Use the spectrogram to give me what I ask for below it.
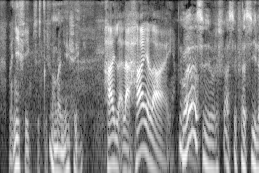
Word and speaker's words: Jai Alai: La High Ally. Ouais, c'est assez facile à prononcer. Et donc, High Ally, oui, complètement, oui.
